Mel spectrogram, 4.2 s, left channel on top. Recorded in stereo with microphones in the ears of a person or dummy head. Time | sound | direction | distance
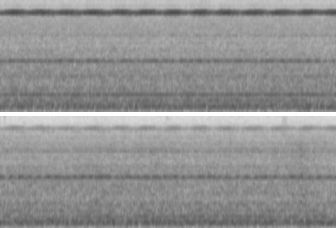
0.0 | an insect | 80° left | ?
